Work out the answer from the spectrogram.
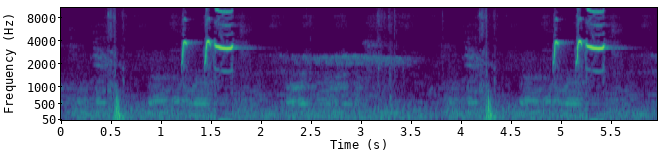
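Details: Kutilang emas bulbul lure song, phrase given twice about four seconds apart: quick rising notes ending in a bright drawn-out whistle, over a low steady background hum.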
